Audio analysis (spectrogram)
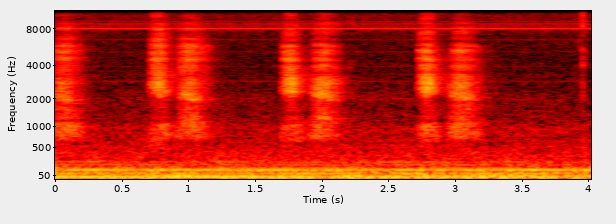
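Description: A voice imitates a monster's heavy panting with three pairs of breathy, gasping inhales and exhales at an even rhythm, close over a steady low hum.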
